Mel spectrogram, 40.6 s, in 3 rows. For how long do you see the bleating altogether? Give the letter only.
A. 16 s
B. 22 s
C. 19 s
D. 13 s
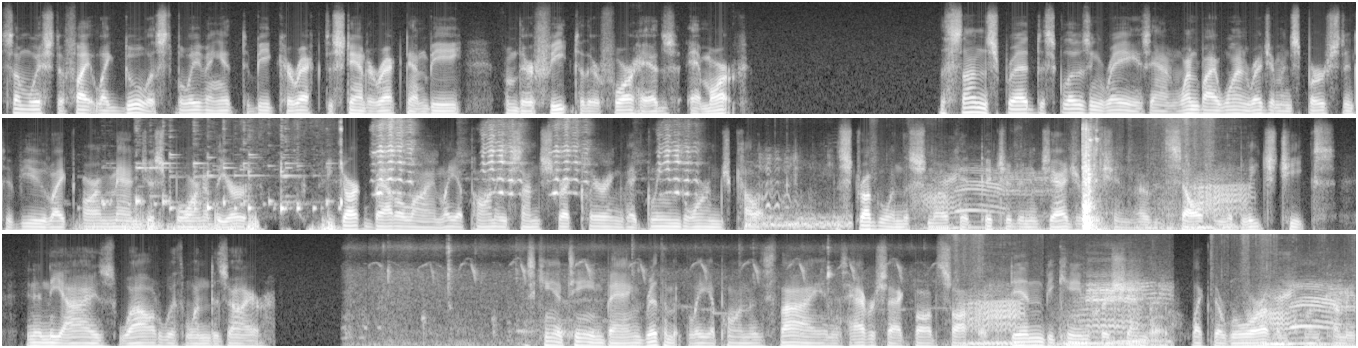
A.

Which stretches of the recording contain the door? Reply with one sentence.
You can hear the door from 23.5 to 24.6 s.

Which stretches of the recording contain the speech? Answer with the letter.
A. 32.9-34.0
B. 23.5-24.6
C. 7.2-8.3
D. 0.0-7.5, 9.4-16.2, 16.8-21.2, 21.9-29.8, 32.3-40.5
D.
